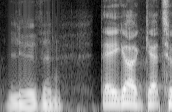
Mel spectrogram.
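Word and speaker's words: Leuven: seminar in June uh it's actually lven and it's in June and apparently I've been pronouncing it very well lven there you go get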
